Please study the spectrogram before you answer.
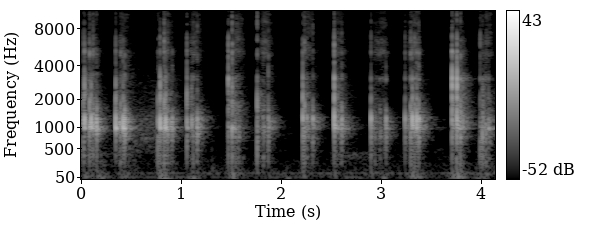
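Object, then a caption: Carved wooden frog guiro. A small hollow carved wooden frog guiro, painted glossy green with a ridged back, is held in one hand and scraped along its ridges with a green wooden stick. The result is a steady series of short, dry, ratchety rasps separated by brief silences. Each rasp has a woody, hollow tone centered around 1 kHz with a bright edge.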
